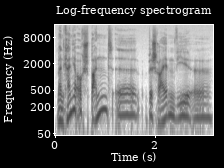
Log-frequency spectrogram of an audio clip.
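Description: A man's voice: medium pitch, lively intonation, a little slow, creaky, mellow, dry recording, clean studio sound. A man co-hosting a podcast in casual chat, with a wry, playful way of talking. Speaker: podcast co-host.

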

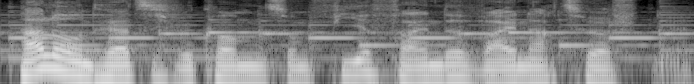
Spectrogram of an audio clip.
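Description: A man's voice: on the low side, moderate pace, over music. A man hosting and narrating an improvised comedy audio play with mock-solemn delivery. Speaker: podcast host and narrator.

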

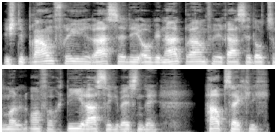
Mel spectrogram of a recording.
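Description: A man in his seventies with a South Tyrolean German accent, a retired farmer who answers interview questions in a rambling, halting way. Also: medium pitch, level tone, bright, forceful tone. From South Tyrol, Italy. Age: 70s. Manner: rambling, halting, with many restarts and fillers.

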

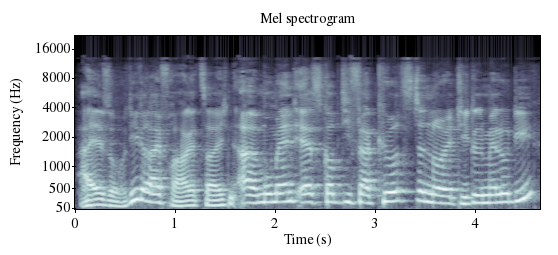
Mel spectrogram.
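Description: A man's voice: high voice, lively intonation, normal speed, a little mellow. A man hosting a podcast, giving a casual recap partly read from his notes, with playful irony. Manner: playfully ironic. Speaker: podcast host.

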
